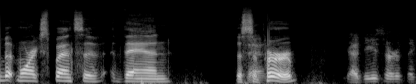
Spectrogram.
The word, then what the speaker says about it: Super B: So they call it Superb thread, but actually it's spelled, they actually call it Super B, which is capital SUPER, capital B. So it looks like super. Yeah, Super B on there.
